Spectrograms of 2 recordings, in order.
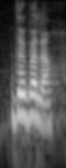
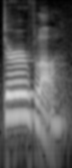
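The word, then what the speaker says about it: Dearbhla: Derbella. Is it good? Kirby, what do you think? Derbella. Close enough. Dervla. Okay, so the B is like a V.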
